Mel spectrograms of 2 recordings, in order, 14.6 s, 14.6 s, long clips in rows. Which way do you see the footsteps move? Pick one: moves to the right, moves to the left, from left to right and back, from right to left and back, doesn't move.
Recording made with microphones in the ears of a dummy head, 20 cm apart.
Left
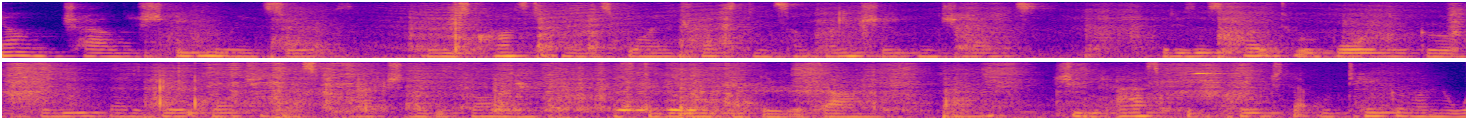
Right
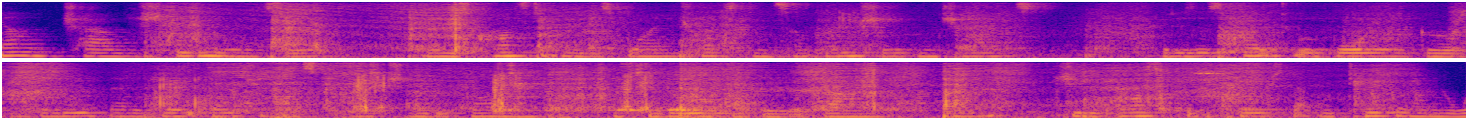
from right to left and back.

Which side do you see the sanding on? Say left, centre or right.
left.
